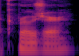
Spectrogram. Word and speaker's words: Crozier: will uh uh pronounce the company as you pronounce it uh kroer uh going forward uh can you um kind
